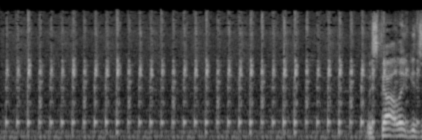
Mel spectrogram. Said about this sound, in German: Ja, Das ist eine Fußgängerampel in Australien.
